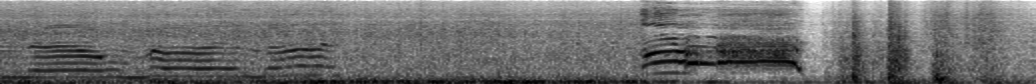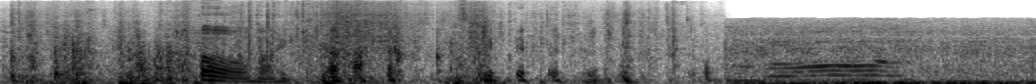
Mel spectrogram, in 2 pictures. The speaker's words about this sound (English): Oh my God. Dude, okay. That's so funny. I love the scream. There's nothing funnier than that scream.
